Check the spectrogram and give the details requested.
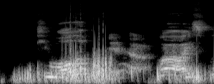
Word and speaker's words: Puyallup: Washington State, I flew in Puyallup. Puyallup? Yeah. Wow, I used to live pretty close to Puyallup.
